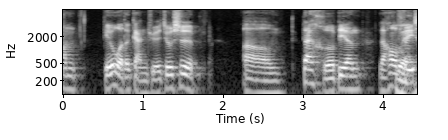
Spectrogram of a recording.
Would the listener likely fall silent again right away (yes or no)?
yes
